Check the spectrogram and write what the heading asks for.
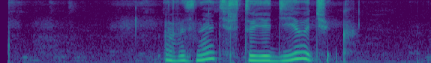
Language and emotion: Russian, neutral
